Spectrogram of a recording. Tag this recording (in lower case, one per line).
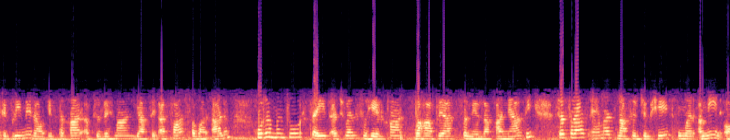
speech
